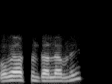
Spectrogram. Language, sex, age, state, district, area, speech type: Bengali, male, 18-30, West Bengal, Uttar Dinajpur, rural, conversation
